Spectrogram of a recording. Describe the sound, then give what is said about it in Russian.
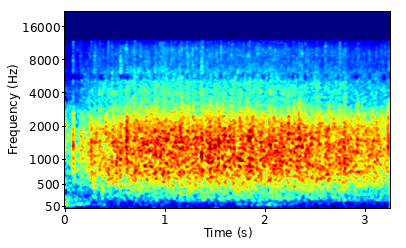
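An audience claps steadily while the musicians of a folk instrument ensemble (balalaika, gusli, domra) are being introduced, a dense, even wash of many hands that holds at a constant loudness for the whole stretch, with no voices rising above it. “Вы дайте мне говорить, потом хлопайте.”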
